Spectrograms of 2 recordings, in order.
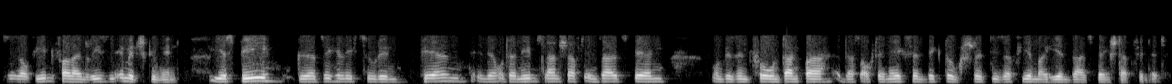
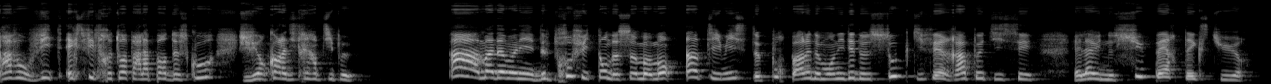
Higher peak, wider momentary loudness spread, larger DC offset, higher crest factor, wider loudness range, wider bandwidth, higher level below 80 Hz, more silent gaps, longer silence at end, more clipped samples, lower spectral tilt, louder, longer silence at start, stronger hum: first, 0 dBFS vs -6 dBFS; about the same, 10 LU vs 10 LU; neither; about the same, 16 dB vs 20 dB; about the same, 3 LU vs 4 LU; second, 4.1 kHz vs over 20 kHz; first, -60 dBFS vs -86 dBFS; second, none vs 4.21-4.49 s; about the same, 0.15 s vs 0.25 s; neither; first, -10.5 dB/octave vs -3 dB/octave; first, -17 LUFS vs -25 LUFS; about the same, 0.1 s vs 0 s; neither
